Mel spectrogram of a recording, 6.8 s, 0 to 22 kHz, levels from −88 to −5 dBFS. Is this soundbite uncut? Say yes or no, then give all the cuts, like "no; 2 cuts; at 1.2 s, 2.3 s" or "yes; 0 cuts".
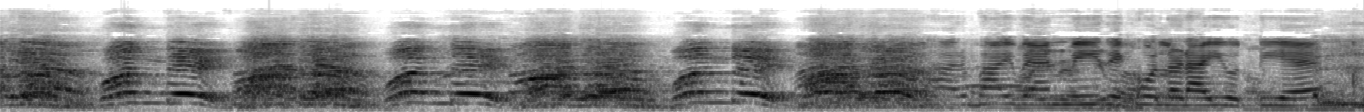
no; 1 cut; at 4.9 s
